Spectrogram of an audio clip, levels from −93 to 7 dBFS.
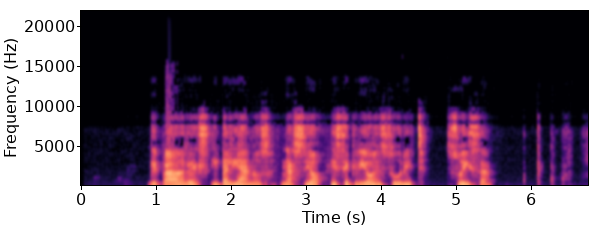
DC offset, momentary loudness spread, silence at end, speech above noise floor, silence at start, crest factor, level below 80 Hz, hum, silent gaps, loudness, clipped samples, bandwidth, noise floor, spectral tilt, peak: under 0.1%; 12 LU; 0.65 s; 57 dB; 0.9 s; 18 dB; -56 dBFS; none; none; -15 LUFS; under 0.1%; 10.5 kHz; -72 dBFS; -3 dB/octave; 0 dBFS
